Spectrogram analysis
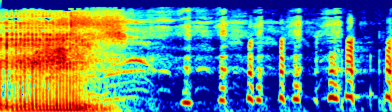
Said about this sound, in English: See, this is why I need you up on the mic so we can get the snorts in there. That's good stuff.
